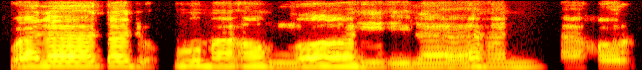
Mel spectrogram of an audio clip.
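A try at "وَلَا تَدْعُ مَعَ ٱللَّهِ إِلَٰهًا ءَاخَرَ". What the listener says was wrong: Akhornya kecepatan A-nya. Kecepatan. Akhor, bukan akhor. Akhor.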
